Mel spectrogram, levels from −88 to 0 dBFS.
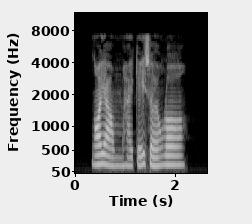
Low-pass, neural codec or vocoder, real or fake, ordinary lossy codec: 7.2 kHz; none; real; AAC, 64 kbps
